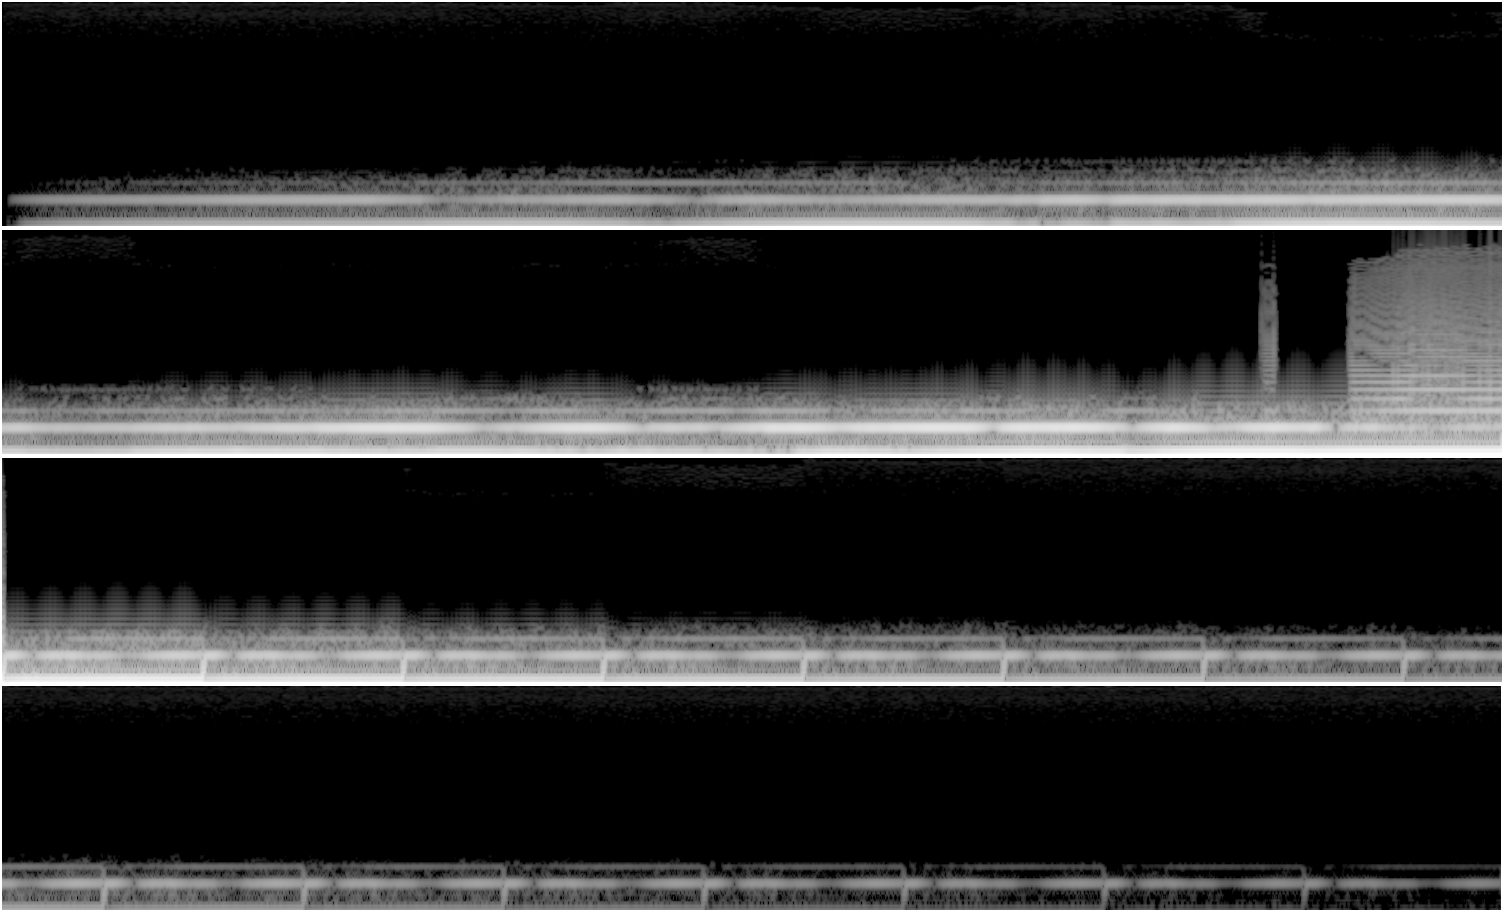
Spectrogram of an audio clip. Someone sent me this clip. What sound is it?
Bass sounds, heavily filtered, slight clipping in places! Be careful your ears/equipment!
Might be useful, who knows.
